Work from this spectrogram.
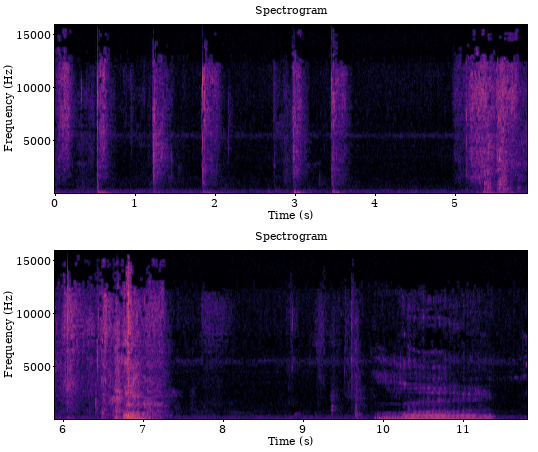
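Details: Golden Retriever being dramatic: scattered soft clicks and rustles, a short breathy huff, then a drawn-out, low, tonal groaning whine lasting over a second near the end.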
